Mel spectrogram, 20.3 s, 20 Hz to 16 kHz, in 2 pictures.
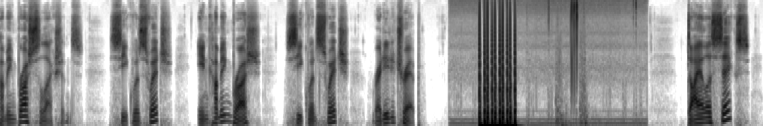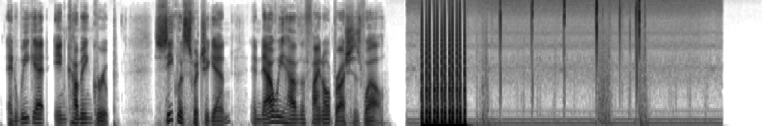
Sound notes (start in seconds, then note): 6.3 5 loud clicks, several fast quiet clicks, thhip; 15.7 6 loud clicks, 4 quiet clicks, thhp, click, click, thhp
